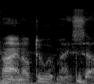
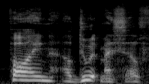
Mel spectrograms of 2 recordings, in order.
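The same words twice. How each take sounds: First: It is said in the speaker's ordinary accent. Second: It is said in a put-on Scottish-sounding accent. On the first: "it's the Thanos answer" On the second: "say it with a British accent"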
